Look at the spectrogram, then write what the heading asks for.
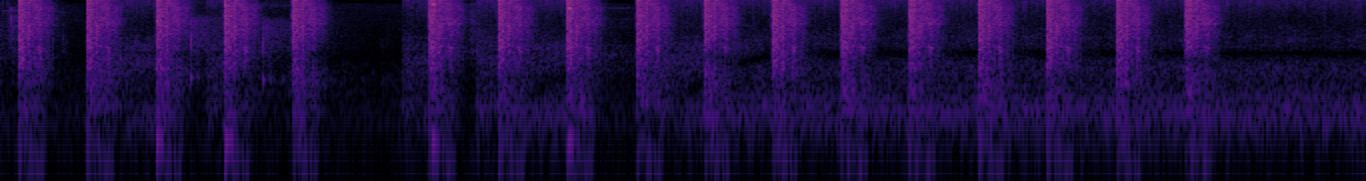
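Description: Gunfire in the sandbox factory game Sandustry, a rapid run of sharp repeated shots in a steady rhythm lasting the whole stretch, fairly loud and close, with no talk.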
